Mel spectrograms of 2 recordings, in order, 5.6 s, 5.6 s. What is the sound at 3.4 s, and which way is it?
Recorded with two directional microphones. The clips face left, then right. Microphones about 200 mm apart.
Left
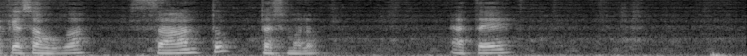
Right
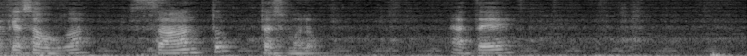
Speech, 45° left (ahead or behind).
